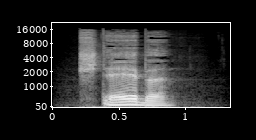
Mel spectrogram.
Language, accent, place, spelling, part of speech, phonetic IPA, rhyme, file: German, Germany, Berlin, Stäbe, noun, [ˈʃtɛːbə], -ɛːbə, De-Stäbe.ogg
- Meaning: nominative/accusative/genitive plural of Stab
